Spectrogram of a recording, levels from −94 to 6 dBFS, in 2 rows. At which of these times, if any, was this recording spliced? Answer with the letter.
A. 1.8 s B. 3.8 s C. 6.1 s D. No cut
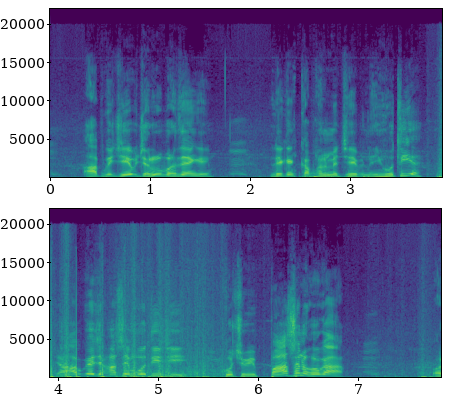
B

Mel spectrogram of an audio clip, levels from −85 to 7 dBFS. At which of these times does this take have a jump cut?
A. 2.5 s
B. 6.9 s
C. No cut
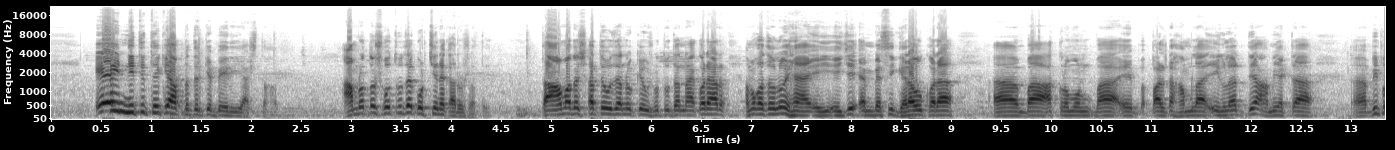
B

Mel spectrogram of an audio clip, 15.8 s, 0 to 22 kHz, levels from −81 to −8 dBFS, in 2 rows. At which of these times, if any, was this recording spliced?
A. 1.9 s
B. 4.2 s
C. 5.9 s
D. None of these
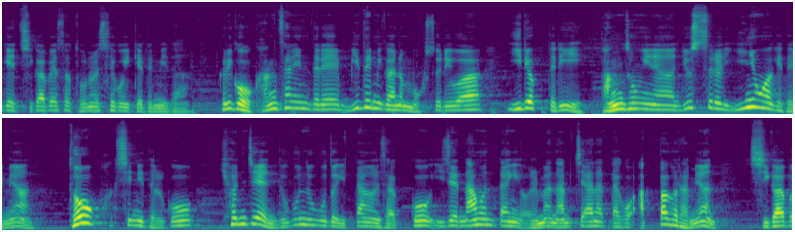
A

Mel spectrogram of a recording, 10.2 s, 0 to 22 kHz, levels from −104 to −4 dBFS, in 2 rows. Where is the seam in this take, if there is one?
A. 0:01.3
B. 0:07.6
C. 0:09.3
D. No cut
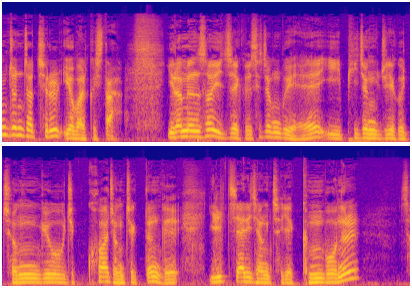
D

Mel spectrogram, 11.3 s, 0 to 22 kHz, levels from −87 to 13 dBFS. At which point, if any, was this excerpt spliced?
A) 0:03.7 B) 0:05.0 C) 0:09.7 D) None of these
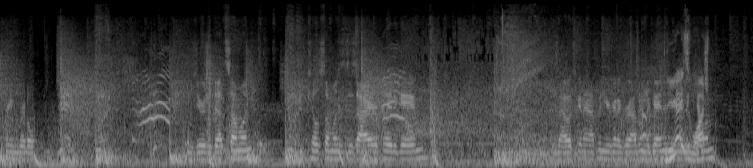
D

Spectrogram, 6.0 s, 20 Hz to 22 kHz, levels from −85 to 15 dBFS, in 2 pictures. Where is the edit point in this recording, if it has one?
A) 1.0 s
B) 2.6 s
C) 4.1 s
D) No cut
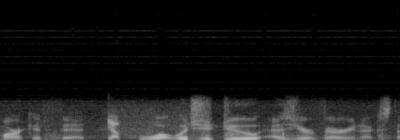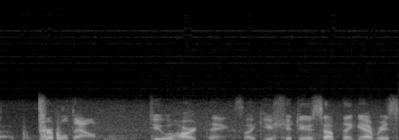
C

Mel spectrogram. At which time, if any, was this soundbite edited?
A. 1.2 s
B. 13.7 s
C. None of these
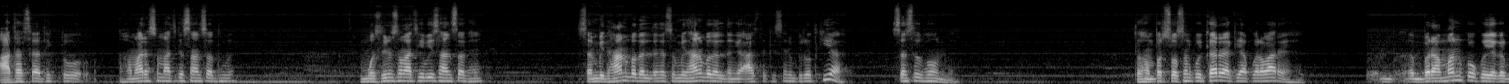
B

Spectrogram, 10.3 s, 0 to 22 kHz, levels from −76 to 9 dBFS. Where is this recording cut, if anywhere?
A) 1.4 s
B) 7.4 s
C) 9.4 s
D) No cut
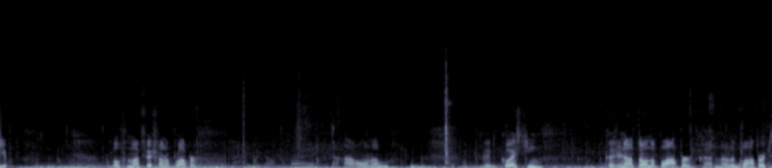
C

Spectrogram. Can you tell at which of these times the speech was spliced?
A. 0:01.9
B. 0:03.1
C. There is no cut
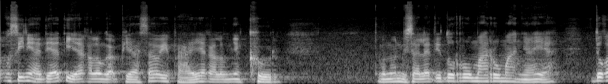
B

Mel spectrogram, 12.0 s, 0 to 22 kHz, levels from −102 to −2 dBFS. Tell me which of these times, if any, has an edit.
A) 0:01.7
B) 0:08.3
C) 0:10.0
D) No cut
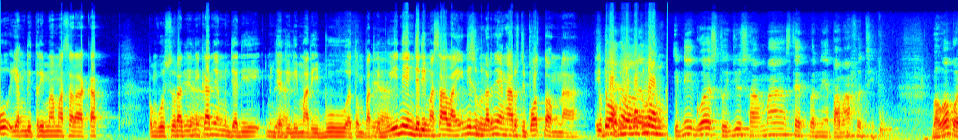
B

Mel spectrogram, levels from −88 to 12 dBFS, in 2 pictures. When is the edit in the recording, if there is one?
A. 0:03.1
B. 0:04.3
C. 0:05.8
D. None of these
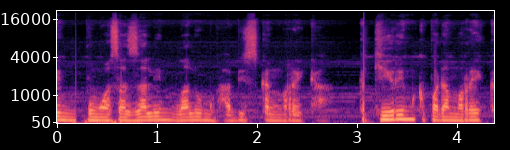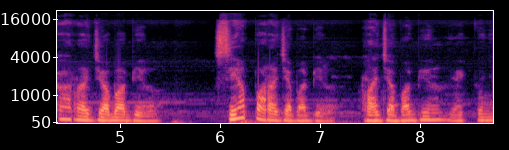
A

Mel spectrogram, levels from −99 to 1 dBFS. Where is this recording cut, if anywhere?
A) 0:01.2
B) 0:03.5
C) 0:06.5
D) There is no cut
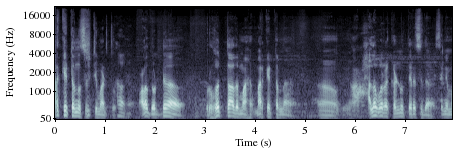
D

